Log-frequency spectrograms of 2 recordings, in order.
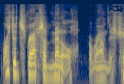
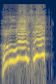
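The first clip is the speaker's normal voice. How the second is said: much higher, louder door guard bellow; dopey cartoon bellow; 11 dB louder, slower than usual. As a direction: yell it like an impatient brute. Doorman voice behind door.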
